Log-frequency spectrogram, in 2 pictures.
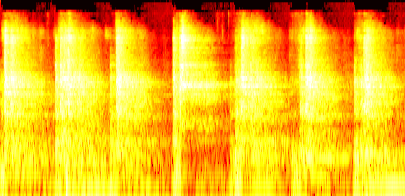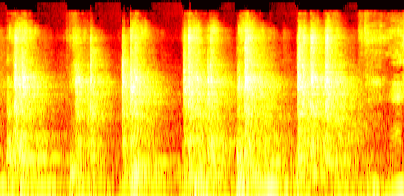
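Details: Kenmore dryer, drum removed, support rollers spun by hand: one gives a rough, squeaky rumble, showing a worn drum support roller; plan is to replace both rollers.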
